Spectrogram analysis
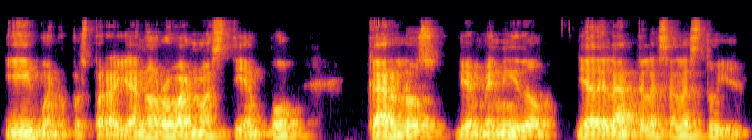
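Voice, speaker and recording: Guy hosting a talk, mid-pitch voice, runs through the housekeeping then reads the speaker intro, kinda echoey room sound. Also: steady tone, normal speed. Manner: friendly, scripted announcements. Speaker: moderator. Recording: roomy echo.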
